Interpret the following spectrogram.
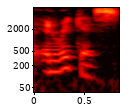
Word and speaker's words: Enriquez: as my very special guest I have Enriquez that's right I got it right you did oh good pronouncing pronunciation is not my strong point so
